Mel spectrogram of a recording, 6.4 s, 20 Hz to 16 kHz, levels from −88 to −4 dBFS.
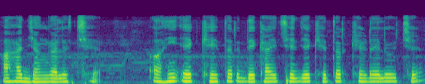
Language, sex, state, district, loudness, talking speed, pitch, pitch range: Gujarati, male, Gujarat, Valsad, -17 LUFS, 115 wpm, 150 Hz, 140-155 Hz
